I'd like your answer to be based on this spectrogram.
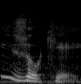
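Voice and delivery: convincing put-on Ukrainian accent. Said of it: "the perfect Ukrainian accent".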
